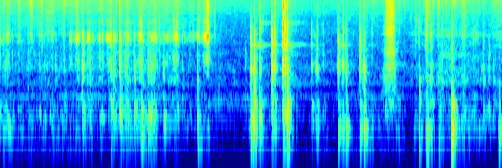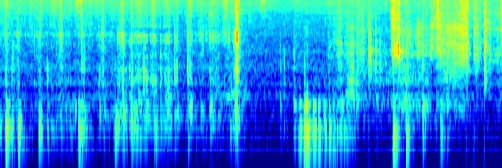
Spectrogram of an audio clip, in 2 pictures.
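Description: Screwdriver turning small screws out of a power supply's circuit board, with scattered clicks and scrapes of metal and board being handled. A high scraping sound lasts a couple of seconds from about two seconds in, and the handling grows busier near the end as the board is lifted out of its metal case.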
